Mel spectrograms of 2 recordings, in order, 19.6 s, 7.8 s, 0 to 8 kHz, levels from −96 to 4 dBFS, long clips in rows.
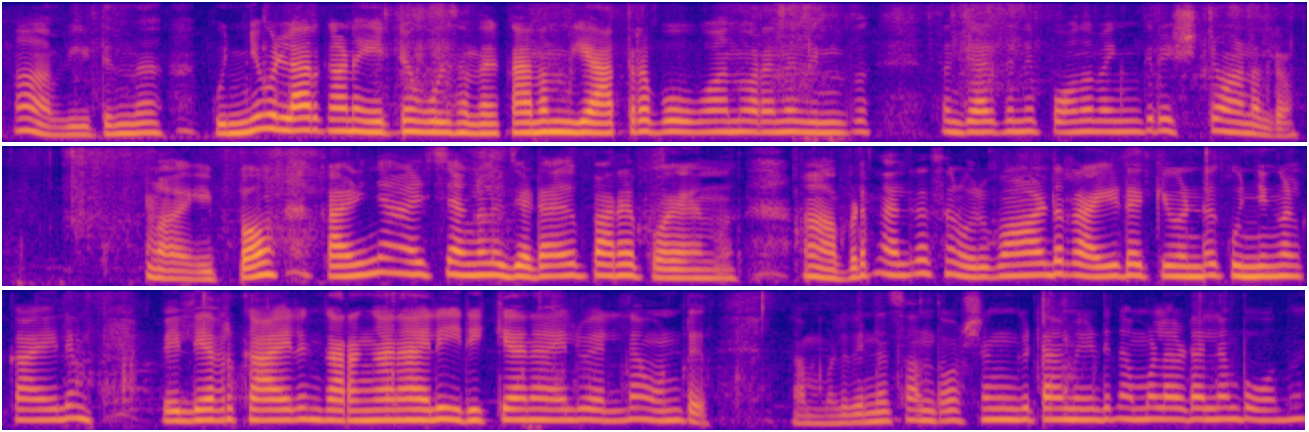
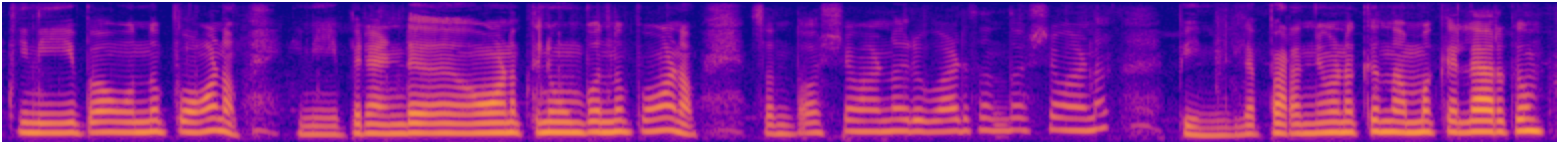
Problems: none marked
